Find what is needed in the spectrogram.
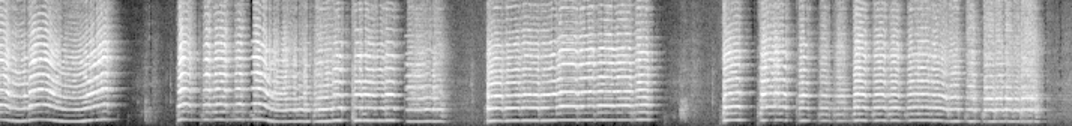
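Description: A reedy wind instrument playing a simple tune in held notes, in four phrases with short breaks between them. The first note wavers up and down, and one note in the middle is held for nearly two seconds.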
